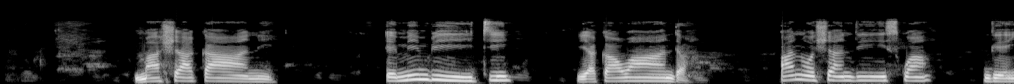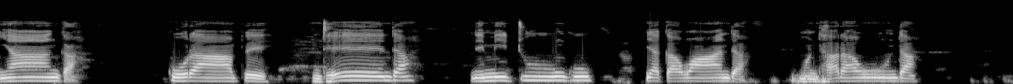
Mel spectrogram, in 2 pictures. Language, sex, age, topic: Ndau, male, 36-49, health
